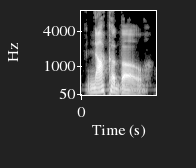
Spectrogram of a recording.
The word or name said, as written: Nakebo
